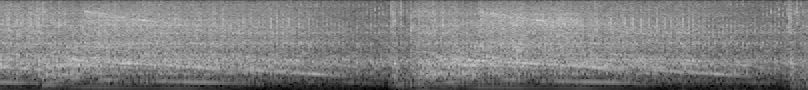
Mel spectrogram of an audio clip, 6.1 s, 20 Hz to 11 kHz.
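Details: 2021 Peugeot 3008 Allure, 1.6 THP EP6CDT turbo petrol, 6-speed automatic, stationary: two crisp throttle blips, revs climbing quickly and falling back smoothly to idle, clean and even, no rattles; normal free revving.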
